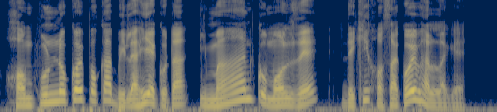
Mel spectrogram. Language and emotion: Assamese, happy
